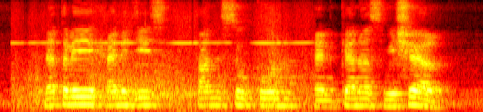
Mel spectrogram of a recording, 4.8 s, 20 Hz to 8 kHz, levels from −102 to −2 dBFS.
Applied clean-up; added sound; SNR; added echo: none; Train; 11 dB; reverberation time 0.1 s.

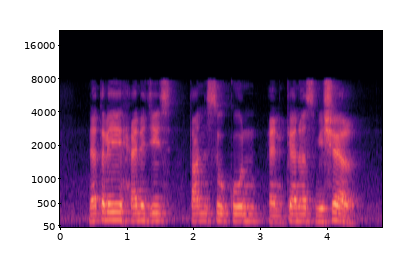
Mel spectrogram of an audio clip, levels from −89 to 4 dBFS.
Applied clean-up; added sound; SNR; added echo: none; none; none; none.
